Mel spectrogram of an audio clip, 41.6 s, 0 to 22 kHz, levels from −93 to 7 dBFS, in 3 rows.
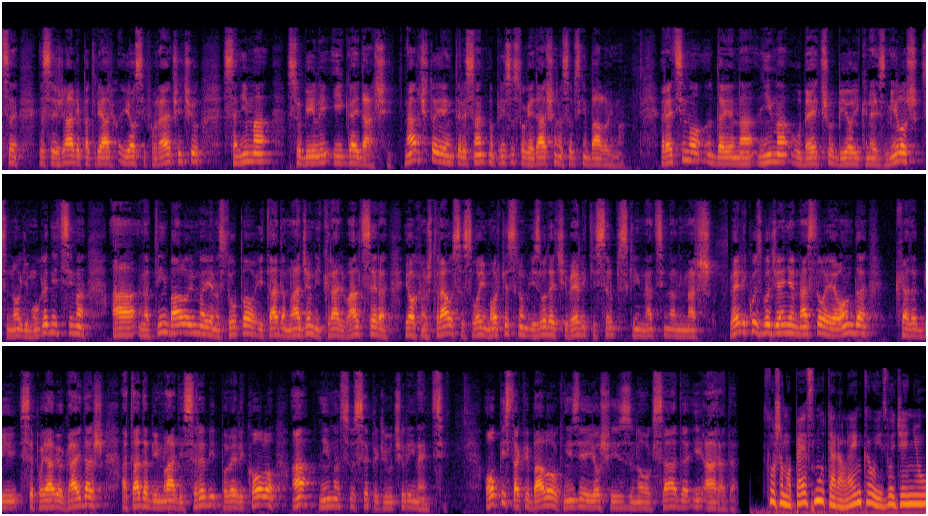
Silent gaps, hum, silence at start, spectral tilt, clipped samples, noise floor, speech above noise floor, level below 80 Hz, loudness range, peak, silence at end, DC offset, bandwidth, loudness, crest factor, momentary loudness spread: none; none; 0 s; -4 dB/octave; under 0.1%; -53 dBFS; 26 dB; -62 dBFS; 3 LU; -10 dBFS; 0 s; under 0.1%; 13 kHz; -27 LUFS; 16 dB; 9 LU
